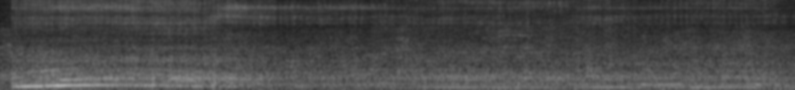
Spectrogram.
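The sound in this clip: A car engine drones in a racing video game, a steady hum whose tones shift up and down in pitch over a soft continuous background.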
